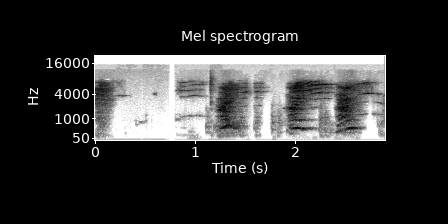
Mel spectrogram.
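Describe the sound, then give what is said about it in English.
Kittens meow in a few short, squeaky, high-pitched calls, the louder ones coming in the second half with brief gaps between them, all fairly faint. “Do we want some kitten meows to lead us out?”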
